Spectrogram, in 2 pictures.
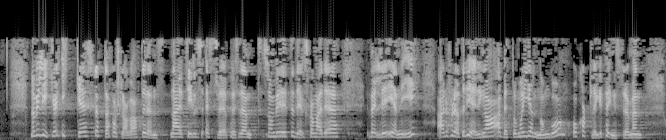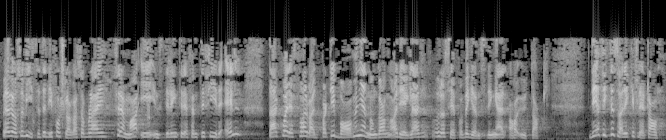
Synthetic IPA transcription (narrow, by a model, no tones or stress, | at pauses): nɔɾʋɪliːkəʋɛlʔɪkːəst̪œt̪ːɑfɔʂɭɑ̰ːɡɑt̪ɪʋɛnnæɪt̪ʰɪlɛsʋeːpʰɾɛsɪd̪ɛnt̪sɔmʋɪt̪ʰɪld̪eːlskʰɑnʋæːɾə | ʋɛld̪ɪʔeːnɪɪ | ʔæ̰ɖɛfɔɖiːɑt̪ɾɛjeːɾɪŋɑæ̰ɾbɛt̪ːɔmɔjɛnːɔmɡoːɔkʰɔʈːɭɛɡːəpʰɛŋːəst̪ɾœmːən | ɔjæɪʋɪlɔsːɔʋiːsət̪ɪld̪ɪfɔʂɭɑːɡɑsɔmblæɪfɾɛmːɑʔɪɪnst̪ɪlːɪŋt̪ʰɾeːfɛmt̪ɪfiːɾəʔɛl | d̪æɾkʰoːæɾɛfɔɑɾbæ̰ɪd̪pɑʈiːbɑːɔmɛnjɛnːɔmɡɑŋːɑ̰ɾeːɡləɾfɔɾɔseːpʰɔbəɡɾɛ̰nsnɪŋəɾɑ̰ʉːt̪ʰːɑ̰ːk | d̪ɛfɪk̚ːd̪ɛsʋæɾəɪkːəflḛːʈɑl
